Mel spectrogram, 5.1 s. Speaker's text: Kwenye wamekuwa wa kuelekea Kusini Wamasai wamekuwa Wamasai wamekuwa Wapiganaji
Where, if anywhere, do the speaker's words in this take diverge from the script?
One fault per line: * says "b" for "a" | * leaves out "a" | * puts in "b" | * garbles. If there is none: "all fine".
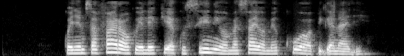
* says "msafara" for "wamekuwa"
* leaves out "Wamasai wamekuwa"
